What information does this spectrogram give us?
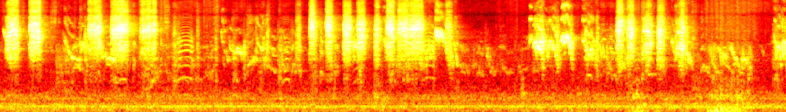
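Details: Captive budgerigars, a breeding pair, chirp in rapid pulsed runs of bright, scratchy notes, about three per second, in groups separated by short pauses, with a low hum behind.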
